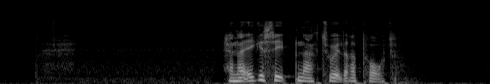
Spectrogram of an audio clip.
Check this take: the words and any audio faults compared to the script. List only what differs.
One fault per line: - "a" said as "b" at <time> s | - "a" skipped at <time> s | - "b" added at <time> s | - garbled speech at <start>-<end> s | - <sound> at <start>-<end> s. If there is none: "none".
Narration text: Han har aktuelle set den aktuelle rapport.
- "aktuelle" said as "ikke" at 2.4 s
